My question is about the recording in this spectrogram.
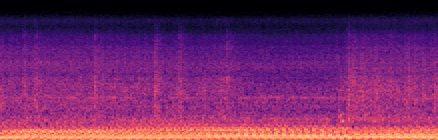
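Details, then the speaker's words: Subaru WRX raised on jack stands, engine running with no load, put in first and second gear: rough gritty grinding over a steady engine; rear wheels spinning, front not; motor sounds good, gearbox suspected broken internally. "So Alright, so like with the when I went through first and second, it grinded."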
